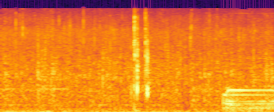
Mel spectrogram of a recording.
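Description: Faint steady rain hiss, with two quick clicks about a second in and a soft held musical tone coming in near the end.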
